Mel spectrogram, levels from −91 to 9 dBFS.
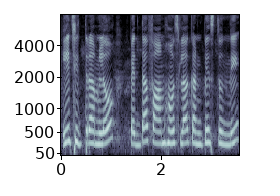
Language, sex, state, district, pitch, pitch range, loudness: Telugu, female, Telangana, Hyderabad, 265 Hz, 255-290 Hz, -12 LUFS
